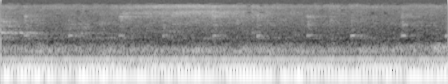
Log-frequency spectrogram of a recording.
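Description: Steady low hum of room and recording background noise, with no speech.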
